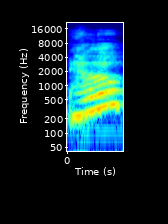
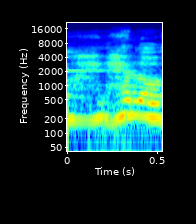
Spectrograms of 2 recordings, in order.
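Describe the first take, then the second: First: It sounds upbeat and happy, said while smiling. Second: It sounds flat and sad, said without smiling. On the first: The speaker comes across as positive. The speaker calls it right. "If you're smiling, your tone will sound na parang upbeat siya, happy, positive siya" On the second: The speaker comes across as unenthusiastic. The speaker calls it wrong. "nakita niyo yung difference sa tone just because I wasn't smiling"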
